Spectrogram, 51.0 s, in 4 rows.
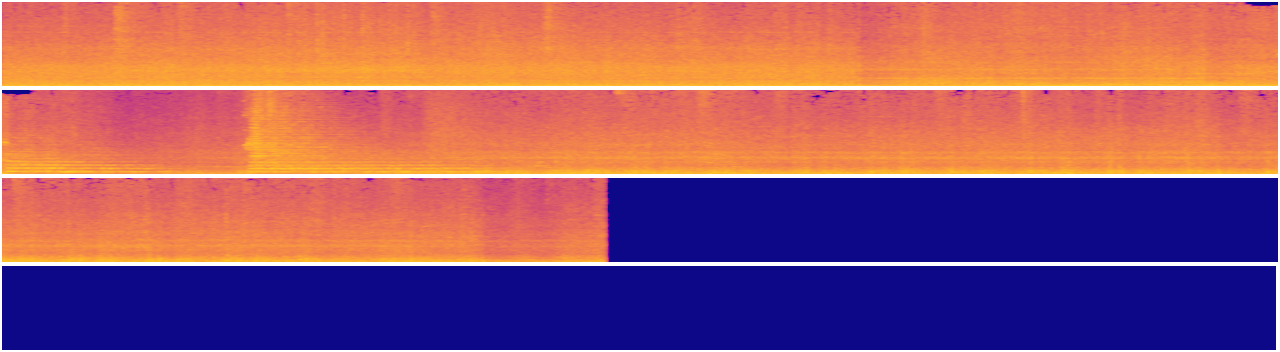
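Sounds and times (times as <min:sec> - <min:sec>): freight train rumble: 0:00.0 - 0:31.6
locomotive horn blasts: 0:12.7 - 0:17.8.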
